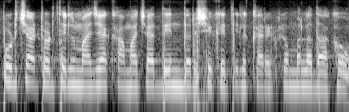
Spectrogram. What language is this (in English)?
Marathi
